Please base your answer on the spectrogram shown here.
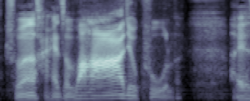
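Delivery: usual speaking voice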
